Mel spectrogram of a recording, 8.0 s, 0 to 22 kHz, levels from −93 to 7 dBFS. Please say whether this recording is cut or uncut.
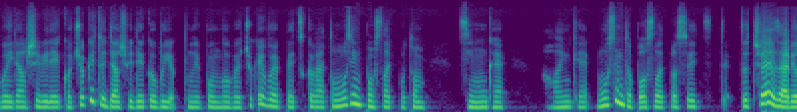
uncut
